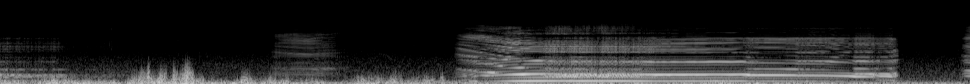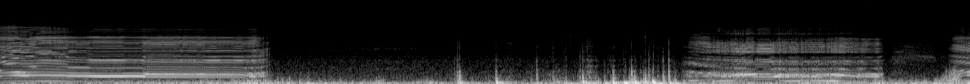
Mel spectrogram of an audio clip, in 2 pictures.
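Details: Red deer; rutting roar; rutting call during the mating season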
